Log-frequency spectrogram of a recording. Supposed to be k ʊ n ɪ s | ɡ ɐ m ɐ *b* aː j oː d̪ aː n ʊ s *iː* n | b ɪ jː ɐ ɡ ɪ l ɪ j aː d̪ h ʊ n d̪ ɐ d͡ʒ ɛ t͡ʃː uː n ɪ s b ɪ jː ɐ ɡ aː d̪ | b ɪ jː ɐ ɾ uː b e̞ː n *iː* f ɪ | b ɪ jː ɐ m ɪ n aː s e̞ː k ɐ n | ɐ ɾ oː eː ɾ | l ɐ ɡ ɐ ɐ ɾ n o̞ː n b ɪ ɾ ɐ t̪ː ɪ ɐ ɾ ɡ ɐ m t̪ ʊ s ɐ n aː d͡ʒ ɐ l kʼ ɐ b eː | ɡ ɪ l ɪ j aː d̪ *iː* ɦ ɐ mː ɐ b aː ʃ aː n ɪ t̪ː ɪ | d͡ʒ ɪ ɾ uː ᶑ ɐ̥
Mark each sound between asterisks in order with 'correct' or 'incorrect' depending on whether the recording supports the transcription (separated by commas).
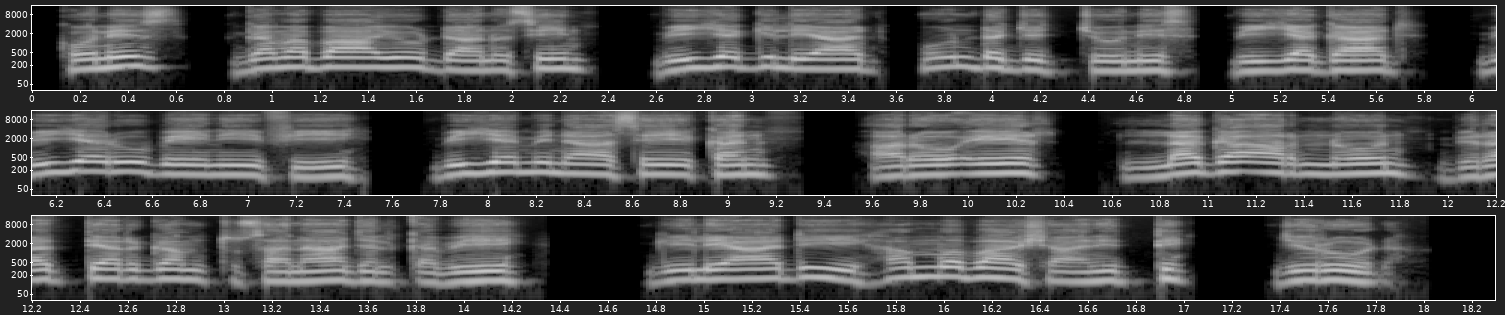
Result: correct, correct, correct, correct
